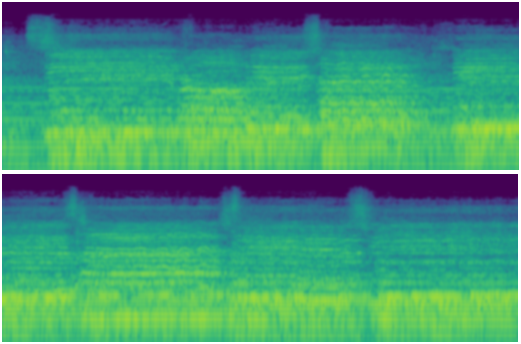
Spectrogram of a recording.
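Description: A small congregation singing a hymn together from hymnals, a mix of men's and women's voices moving from held note to held note at a slow pace.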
